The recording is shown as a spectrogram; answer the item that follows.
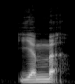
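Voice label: "hjemme", Norwegian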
